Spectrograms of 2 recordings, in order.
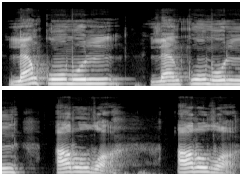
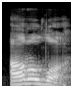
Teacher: ارض میں حمزہ کو را کے سامنے لانا ہے، را کو موٹا کریں گے، ضاد کو موٹا کریں گے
